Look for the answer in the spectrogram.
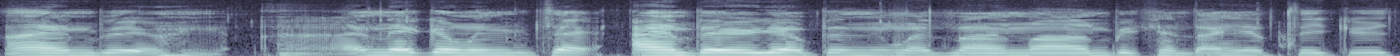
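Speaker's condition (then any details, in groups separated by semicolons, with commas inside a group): Cerebral palsy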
